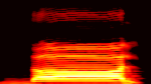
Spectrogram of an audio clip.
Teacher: जुबान की नोक और ऊपर के दांतों की जड़ से।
